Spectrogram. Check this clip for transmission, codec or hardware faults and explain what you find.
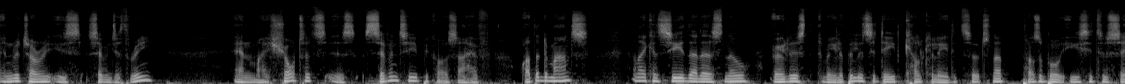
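Nothing in the clip points to a transmission, codec or hardware fault. The audio holds steady throughout, with no dropouts, glitches or level jumps to report.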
